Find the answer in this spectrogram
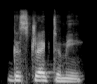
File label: "gastrectomy", Indian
